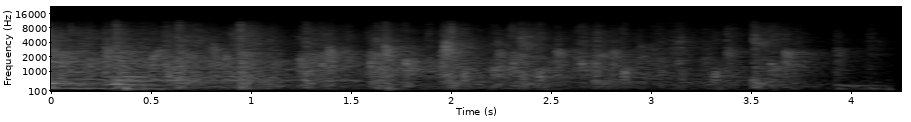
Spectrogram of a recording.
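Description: A small round of applause: several hands clapping in a quick, uneven patter for about four seconds, fading slightly toward the end, with faint voices underneath.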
